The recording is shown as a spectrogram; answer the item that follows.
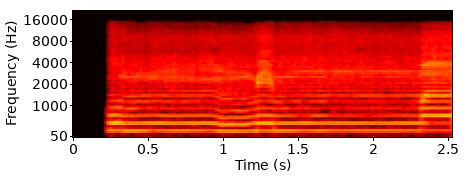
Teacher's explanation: idgham mithlain saghir, 2 harakat dengung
